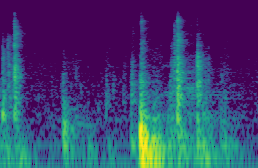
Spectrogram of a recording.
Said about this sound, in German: Ich mache die Tür zu.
